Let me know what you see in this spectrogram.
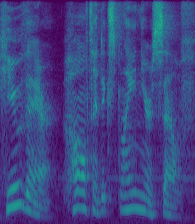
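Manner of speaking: fantasy elf voice. Speaker voicing characters in a game, elf voice. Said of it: "That's an elf voice right there".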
